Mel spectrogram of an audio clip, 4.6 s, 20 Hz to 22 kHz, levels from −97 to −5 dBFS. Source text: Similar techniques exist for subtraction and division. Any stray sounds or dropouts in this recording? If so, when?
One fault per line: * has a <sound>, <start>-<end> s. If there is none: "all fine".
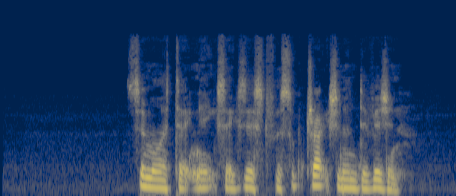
all fine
